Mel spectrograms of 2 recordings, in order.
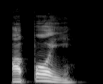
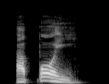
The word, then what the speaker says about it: apoy: And that would be apoy. Apoy. Apoy. Apoy is spelled as A-P-O-Y.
